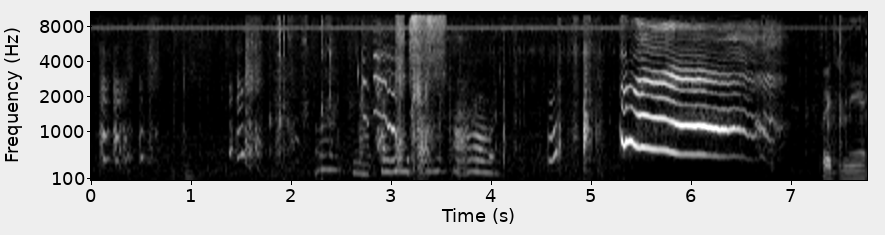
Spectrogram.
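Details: Infant cry of a baby in hospital during burping: soft adult talk and fussing, then a loud, sustained, high-pitched cry that falls away at the end.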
